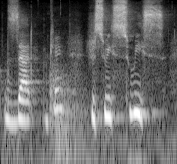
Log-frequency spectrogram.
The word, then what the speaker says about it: Suisse: word s so here there's a double s in the word when it's double s we pronounce it as s not that okay just we Suisse not just sweet sweet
